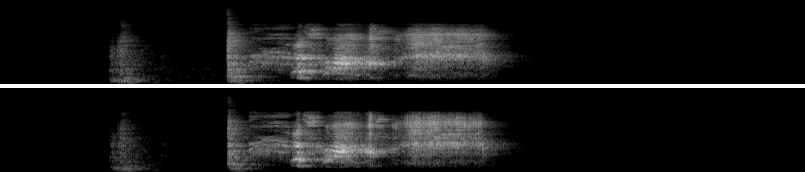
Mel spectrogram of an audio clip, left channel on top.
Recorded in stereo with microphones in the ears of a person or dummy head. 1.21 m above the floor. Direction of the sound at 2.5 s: 55° right (ahead or behind).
